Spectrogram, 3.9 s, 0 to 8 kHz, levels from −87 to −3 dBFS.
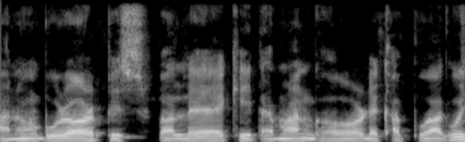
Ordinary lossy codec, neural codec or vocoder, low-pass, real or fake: none; codec, 16 kHz, 4 kbps, FreqCodec, larger model; none; fake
